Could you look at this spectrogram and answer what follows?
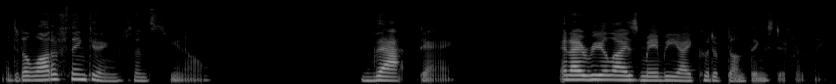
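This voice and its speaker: A woman's voice: medium pitch, a little slow, vocal fry, pauses often. A young woman playing an obsessive, lovesick yandere neighbor in an intimate, intense audio roleplay. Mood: calm, quietly menacing. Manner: intimate, pleading, emotionally intense delivery. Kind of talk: ASMR audio roleplay acting.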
